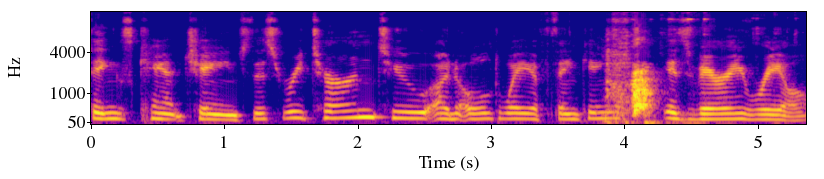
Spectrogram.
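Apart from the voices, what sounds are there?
dogs barking in the background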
